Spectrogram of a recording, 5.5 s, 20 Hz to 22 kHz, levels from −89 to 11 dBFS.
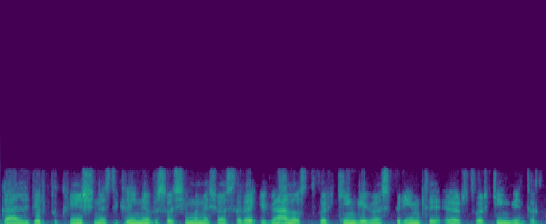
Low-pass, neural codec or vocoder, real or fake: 5.4 kHz; none; real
